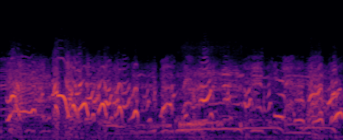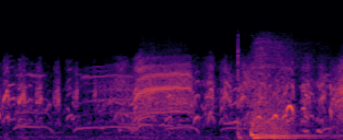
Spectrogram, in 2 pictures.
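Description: Several young men laughing loudly together, overlapping high-pitched laughs, over background music. Near the end a mixed group of men and women takes up the laughter.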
